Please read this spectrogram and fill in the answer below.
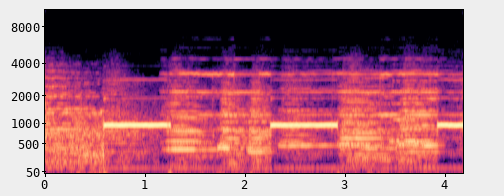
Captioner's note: bell ringing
